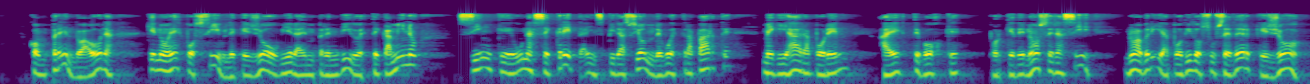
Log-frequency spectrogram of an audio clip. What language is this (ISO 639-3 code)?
spa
